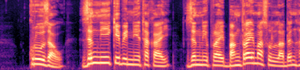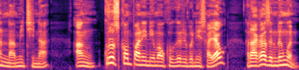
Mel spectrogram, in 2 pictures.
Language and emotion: Bodo, angry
